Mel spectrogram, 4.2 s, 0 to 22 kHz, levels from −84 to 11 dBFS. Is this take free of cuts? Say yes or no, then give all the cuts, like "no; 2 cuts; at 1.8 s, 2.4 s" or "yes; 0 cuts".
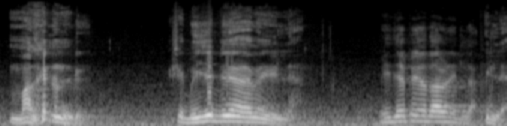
yes; 0 cuts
